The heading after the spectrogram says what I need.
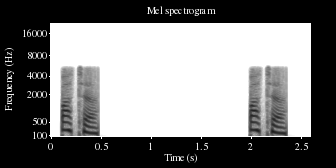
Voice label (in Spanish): butter pronunciacion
